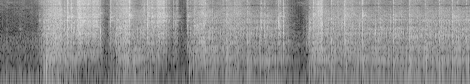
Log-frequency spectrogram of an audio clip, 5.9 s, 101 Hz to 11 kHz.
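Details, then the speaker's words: John Deere S1400 two-stroke weed eater with good compression that runs but bogs when throttled: after the choke is taken off it buzzes and revs in short bursts, very quiet and choked, from a clogged muffler restricting exhaust. "There it is running. It's very, very, very, very, very quiet."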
